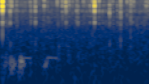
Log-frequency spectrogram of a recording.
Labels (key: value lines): label: ambient
recorder: HydroMoth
